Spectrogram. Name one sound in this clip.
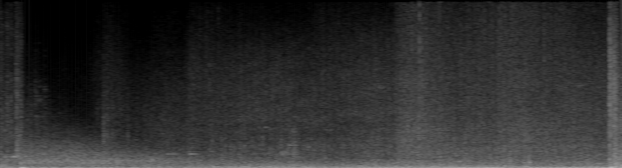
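A tank's tracks clank and grind over dirt.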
